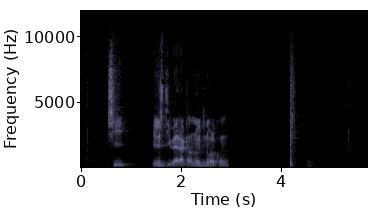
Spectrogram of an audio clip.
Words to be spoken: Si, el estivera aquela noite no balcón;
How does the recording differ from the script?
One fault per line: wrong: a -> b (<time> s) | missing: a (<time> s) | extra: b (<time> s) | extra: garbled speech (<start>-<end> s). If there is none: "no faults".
no faults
